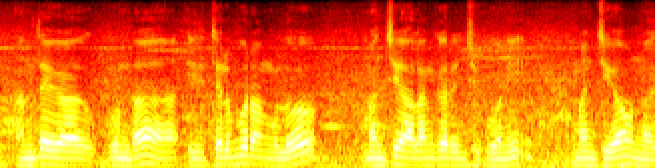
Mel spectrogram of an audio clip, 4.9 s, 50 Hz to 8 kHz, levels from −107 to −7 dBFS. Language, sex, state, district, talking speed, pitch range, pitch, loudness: Telugu, male, Telangana, Nalgonda, 95 wpm, 115-125 Hz, 120 Hz, -15 LUFS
